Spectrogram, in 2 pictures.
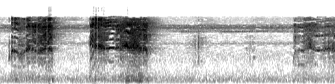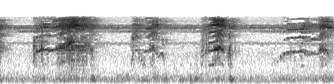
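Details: Raccoons fighting at night in Akron, Ohio, captured on a live animal cam; harsh, shrill screeches and squeals come in bursts, the loudest two in the first two seconds, then shorter cries every second or so over a steady high insect drone.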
